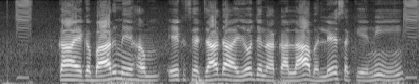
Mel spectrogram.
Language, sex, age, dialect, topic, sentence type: Bhojpuri, male, 18-24, Northern, banking, question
